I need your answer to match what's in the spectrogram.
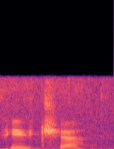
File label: "future", English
